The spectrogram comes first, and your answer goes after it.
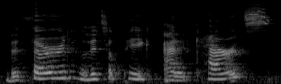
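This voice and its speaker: A woman reading a children's story aloud as an expressive storyteller. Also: sits high, slow, gravelly.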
